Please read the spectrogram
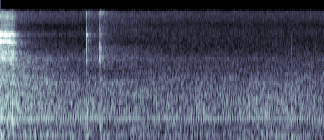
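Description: Two quick, faint computer mouse clicks about two-thirds of a second in, selecting an option from a dropdown menu, then near silence.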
